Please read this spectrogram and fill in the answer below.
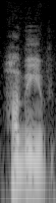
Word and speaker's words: Khabib: ने, और यहाँ पर कई लोग ये कहते हैं कि वो खबीब है। खबीब नहीं, हबीब बोलते हैं उन्हें, अंग्रेज खबीब बोलते हैं, लेकिन उनका असली प्रोनाउंसिएशन हबीब ही है।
